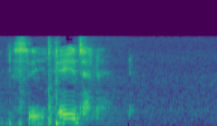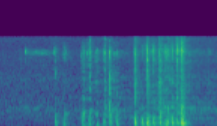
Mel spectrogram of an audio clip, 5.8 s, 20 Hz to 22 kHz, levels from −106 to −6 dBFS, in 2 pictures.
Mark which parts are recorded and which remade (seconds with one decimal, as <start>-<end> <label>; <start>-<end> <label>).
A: 0.0-0.4 remade; 0.4-1.1 recorded; 1.1-1.7 remade; 1.7-4.6 recorded; 4.6-5.8 remade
